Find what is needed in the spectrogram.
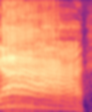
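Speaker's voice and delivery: loud, high anguished cry; anguished shout. Acted. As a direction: let out a heartbroken yell. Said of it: "I kinda wanna say, like".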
